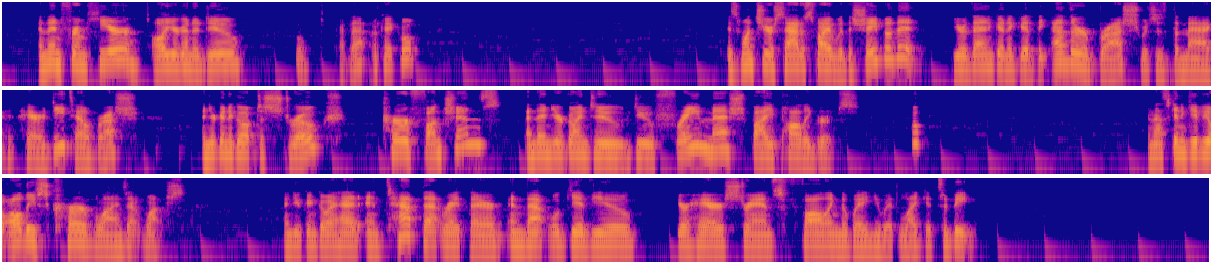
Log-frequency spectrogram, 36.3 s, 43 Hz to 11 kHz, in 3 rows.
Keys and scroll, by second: 1.4 2, 3.1 ctrl+z, 3.4 2, 7.9 s, 12.5 s, 18.7 shift+m.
